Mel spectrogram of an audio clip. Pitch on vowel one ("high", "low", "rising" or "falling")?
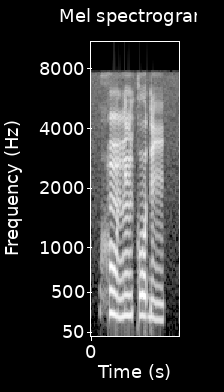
falling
